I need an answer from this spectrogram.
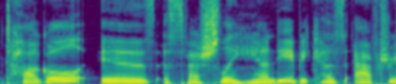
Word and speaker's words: Toggl: personally love and use the toggle app it's spelled t o g l it is a free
